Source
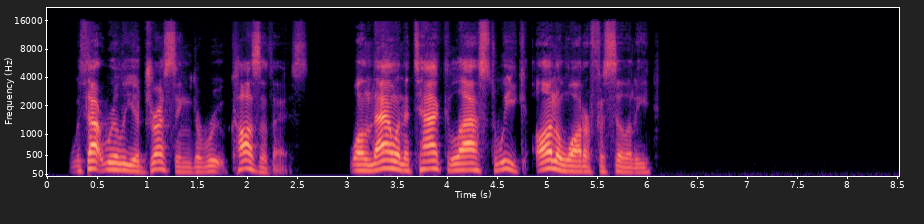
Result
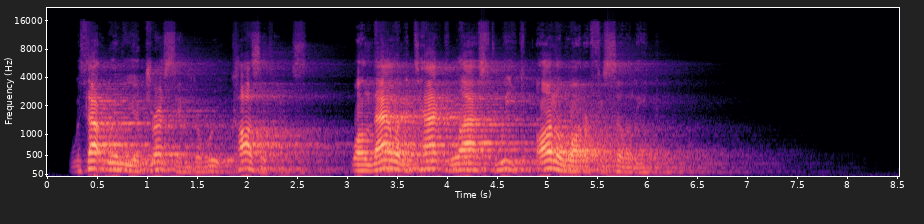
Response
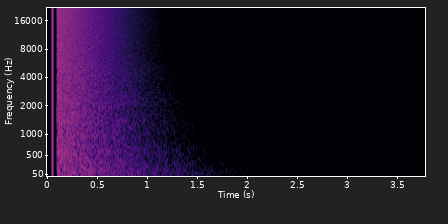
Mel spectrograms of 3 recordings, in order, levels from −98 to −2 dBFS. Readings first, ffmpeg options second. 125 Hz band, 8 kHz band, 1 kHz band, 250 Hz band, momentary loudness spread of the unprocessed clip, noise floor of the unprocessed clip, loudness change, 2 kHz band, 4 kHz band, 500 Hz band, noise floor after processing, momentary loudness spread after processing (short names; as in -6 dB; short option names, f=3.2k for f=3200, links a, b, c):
+2.0 dB, -8.5 dB, +2.5 dB, +1.5 dB, 16 LU, under -85 dBFS, +2.0 dB, +3.0 dB, -1.5 dB, +2.5 dB, -83 dBFS, 16 LU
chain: -filter_complex "[0:a]aeval=exprs='0.668*(cos(1*acos(clip(val(0)/0.668,-1,1)))-cos(1*PI/2))+0.015*(cos(6*acos(clip(val(0)/0.668,-1,1)))-cos(6*PI/2))+0.0335*(cos(7*acos(clip(val(0)/0.668,-1,1)))-cos(7*PI/2))':c=same,acrossover=split=5600[a][b];[b]acompressor=threshold=-46dB:ratio=4:attack=1:release=60[c];[a][c]amix=inputs=2:normalize=0,asplit=2[d][e];[1:a]atrim=start_sample=2205,lowpass=4.3k[f];[e][f]afir=irnorm=-1:irlink=0,volume=-6dB[g];[d][g]amix=inputs=2:normalize=0"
